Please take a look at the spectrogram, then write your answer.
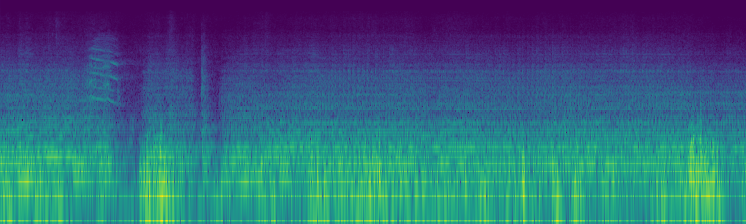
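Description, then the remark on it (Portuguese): Wind and sloshing water around a boat anchored at a marina on the Adriatic with its gangway set up, rocking on the swell, a steady rumble with a brief creak early on and no voices. “Barco ancorado com a passadeira montada e a dançar ao ritmo da ondulação.”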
